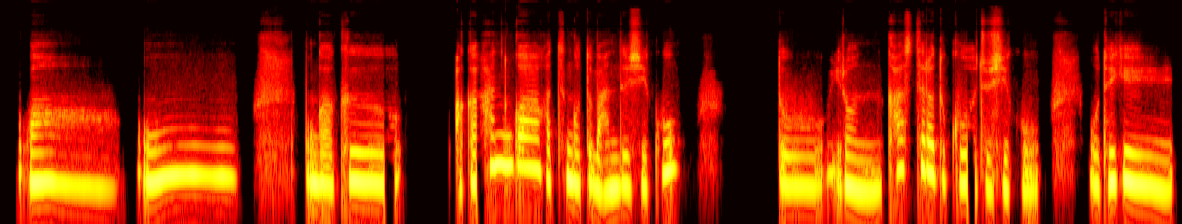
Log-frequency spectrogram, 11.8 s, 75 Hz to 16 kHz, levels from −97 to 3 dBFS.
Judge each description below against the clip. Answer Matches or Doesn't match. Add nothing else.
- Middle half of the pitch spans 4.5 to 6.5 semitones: Doesn't match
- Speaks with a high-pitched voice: Matches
